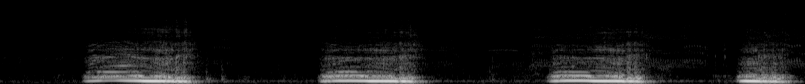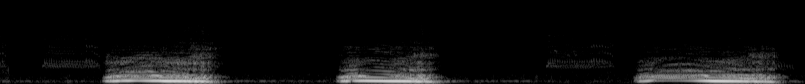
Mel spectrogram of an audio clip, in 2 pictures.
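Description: Male lion roaring: a run of seven deep, grunting roars, roughly one every two seconds, with a shorter one about halfway through.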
